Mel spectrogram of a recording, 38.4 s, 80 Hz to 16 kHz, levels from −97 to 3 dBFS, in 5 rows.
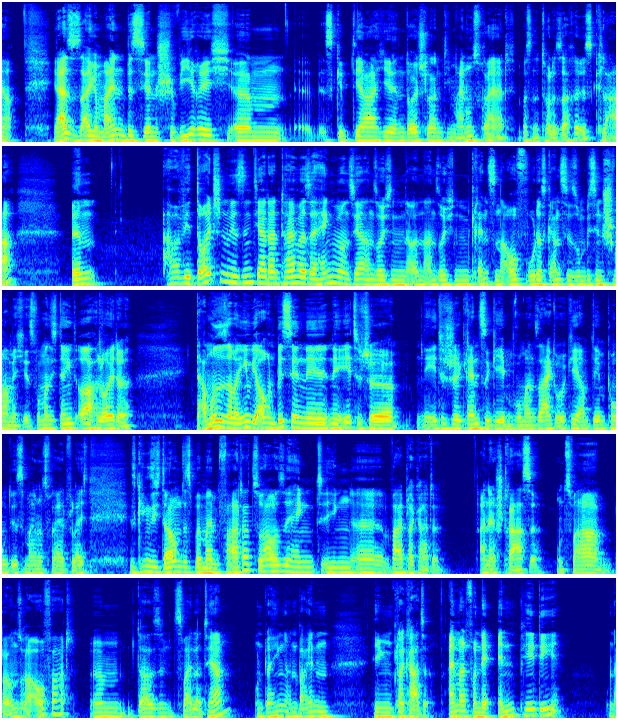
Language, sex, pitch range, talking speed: German, male, 110-135 Hz, 180 wpm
